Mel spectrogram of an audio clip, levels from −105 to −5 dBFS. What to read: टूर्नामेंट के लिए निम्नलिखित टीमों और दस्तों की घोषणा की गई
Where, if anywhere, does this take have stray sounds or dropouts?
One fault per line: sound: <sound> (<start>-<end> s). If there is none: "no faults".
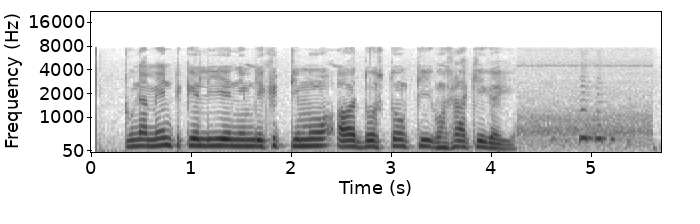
sound: laugh (4.6-5.4 s)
